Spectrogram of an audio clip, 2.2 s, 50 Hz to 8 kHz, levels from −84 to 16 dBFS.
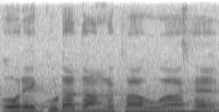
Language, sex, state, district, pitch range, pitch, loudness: Hindi, male, Haryana, Rohtak, 135-155 Hz, 145 Hz, -15 LUFS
